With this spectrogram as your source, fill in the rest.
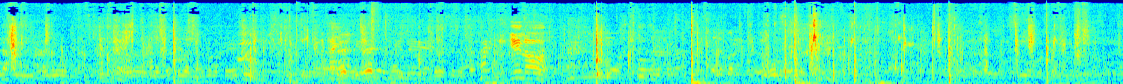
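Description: A crowd of men talk and shout outdoors.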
